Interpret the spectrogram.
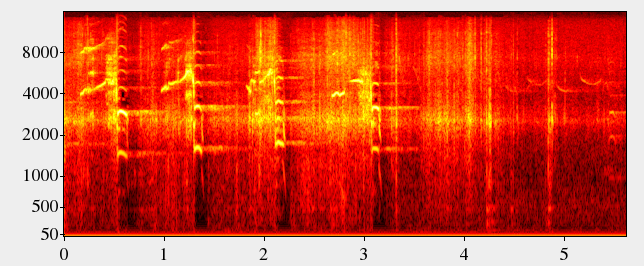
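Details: Lesser spotted eagle bringing a gift to the female, giving a series of sharp, yelping calls at irregular intervals, some doubled, over a steady background hiss.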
